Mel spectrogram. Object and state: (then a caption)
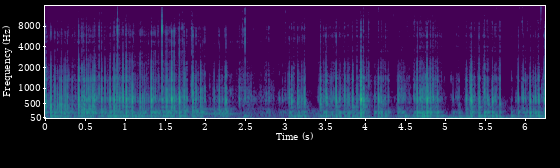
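Abrasive foot file scratched with metal sticks. Two thin metal sticks scratch and tap across the purple abrasive grit side of a rectangular foot file with a foam core. The result is a quiet, dense patter of short, dry scratches and light taps with no ring, centered in the mids and fading to near silence briefly partway through.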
